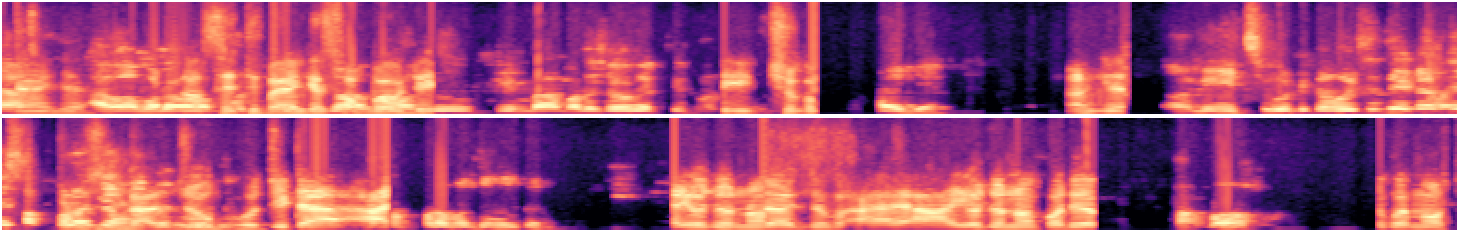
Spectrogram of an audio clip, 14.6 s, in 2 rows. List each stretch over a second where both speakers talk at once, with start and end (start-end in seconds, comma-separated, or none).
7.5-8.8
